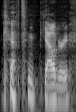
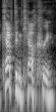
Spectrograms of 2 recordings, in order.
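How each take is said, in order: First: Softly laughing through the name. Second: Said in the usual way. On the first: Real, not acted. Streamer amused by a chat name, laughing softly. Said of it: "I don't know why I'm laughing at that". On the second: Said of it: "I don't know why I'm laughing".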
